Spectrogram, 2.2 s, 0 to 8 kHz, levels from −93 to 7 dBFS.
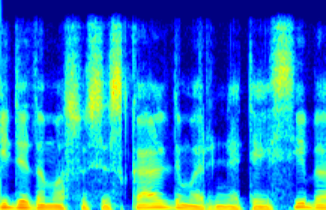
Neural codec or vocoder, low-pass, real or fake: none; 7.2 kHz; real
